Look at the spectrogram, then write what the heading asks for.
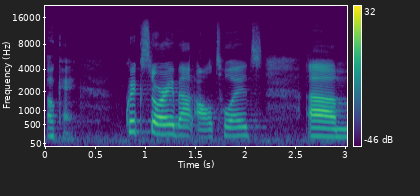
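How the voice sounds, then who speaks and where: A woman talks with ordinary pitch variation. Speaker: creative professional giving career talk. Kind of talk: talk to an audience. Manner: loud; casual, many fillers.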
